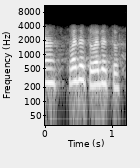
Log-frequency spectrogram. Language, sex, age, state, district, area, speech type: Sanskrit, female, 30-45, Kerala, Kasaragod, rural, conversation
